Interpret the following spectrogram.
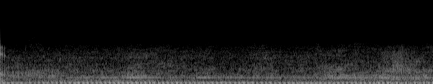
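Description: A distant engine droning steadily over a low rumble, its faint hum rising out of the background through the middle and fading near the end.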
